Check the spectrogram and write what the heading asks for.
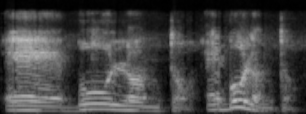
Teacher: En vez de ontai tendremos onto, con el acento en el diptongo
